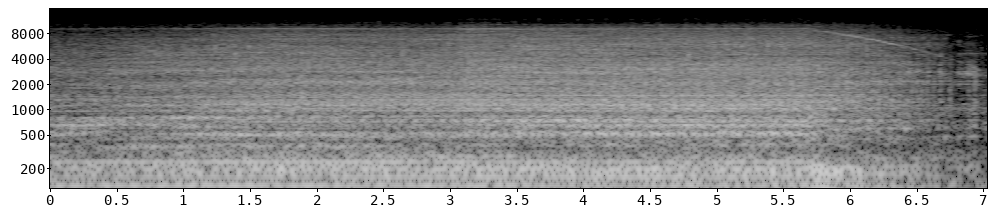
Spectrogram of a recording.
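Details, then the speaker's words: Takeuchi TL12V2 track loader diesel with new eBay replacement injectors, not programmed, checked with no leaks; a steady, even idle with a smooth low beat and no misses, then a clean shutdown. No idling issues, running healthy. "that thing sounds so awesome. Oh my gosh, I can't wait to use this."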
